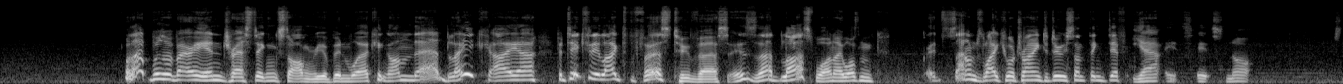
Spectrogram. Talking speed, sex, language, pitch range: 185 wpm, male, English, 120-180 Hz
